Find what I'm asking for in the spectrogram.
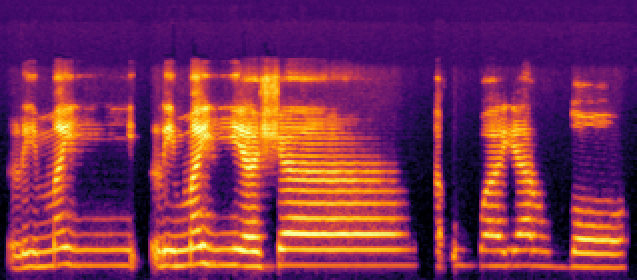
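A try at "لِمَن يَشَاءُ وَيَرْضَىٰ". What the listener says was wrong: Wayardo, donya dibuka, jangan dimajukan begini.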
